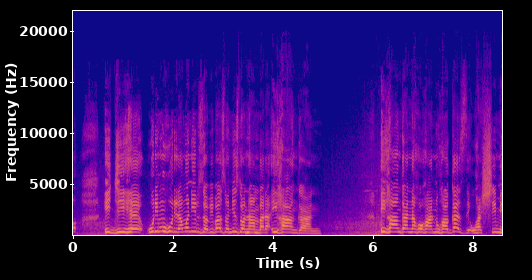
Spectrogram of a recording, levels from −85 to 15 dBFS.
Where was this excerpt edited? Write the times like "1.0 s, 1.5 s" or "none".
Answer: none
